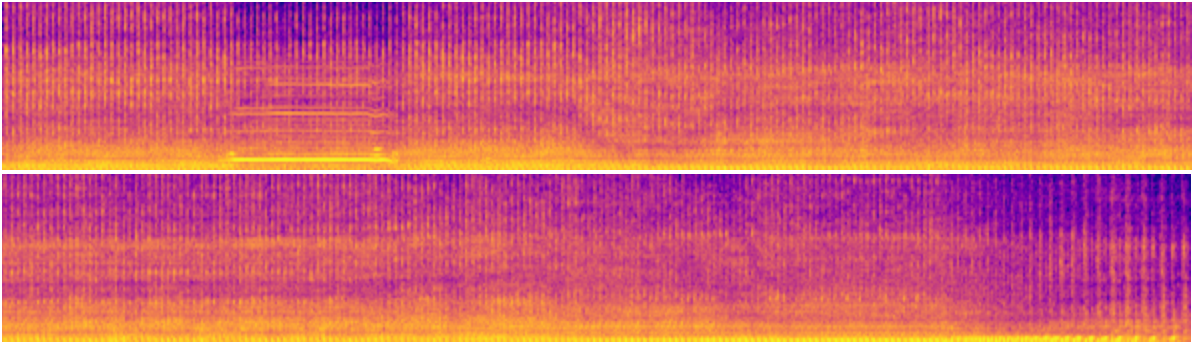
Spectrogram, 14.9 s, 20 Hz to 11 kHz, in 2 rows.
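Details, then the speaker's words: 1980s Snapper riding mower, small single-cylinder, recovered abandoned, after new battery, battery cable, wiring fix, fresh oil and gas: fires right up, thumping at a steady fast even beat until shut off and spinning down; normal running. "Put a fresh battery in it. Oil, gas, and it fired right up, man."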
